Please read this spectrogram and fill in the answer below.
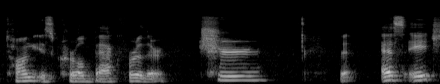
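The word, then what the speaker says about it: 吃: all right so the the CH sound sounds kind of like a J sound but the tongue is curled back further sure the CH sound sounds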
